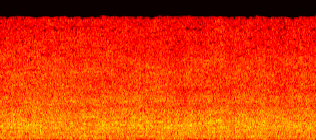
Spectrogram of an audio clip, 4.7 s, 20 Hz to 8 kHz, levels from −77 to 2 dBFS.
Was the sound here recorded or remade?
remade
